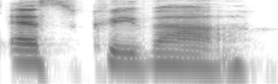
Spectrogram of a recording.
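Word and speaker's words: Escrivá: but if we agree we're good it is escriba oh it's okay so my wife is Espanola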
